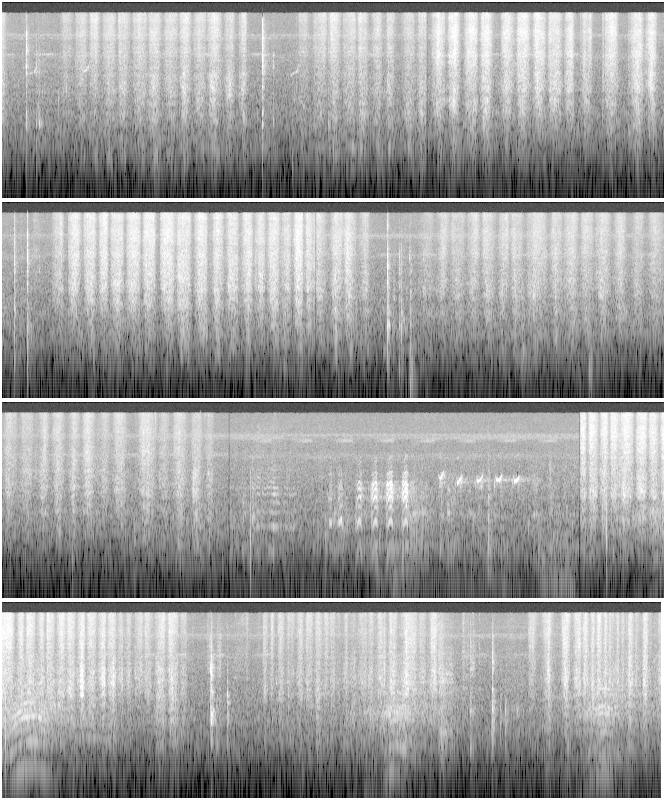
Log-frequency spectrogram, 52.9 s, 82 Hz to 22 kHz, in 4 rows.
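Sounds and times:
hand saw cutting wood: 0:01.2 - 0:04.9, 0:06.1 - 0:13.1, 0:14.3 - 0:20.6, 0:38.0 - 0:43.4, 0:45.0 - 0:48.8, 0:50.3 - 0:52.9
bird calling: 0:32.9 - 0:37.3.

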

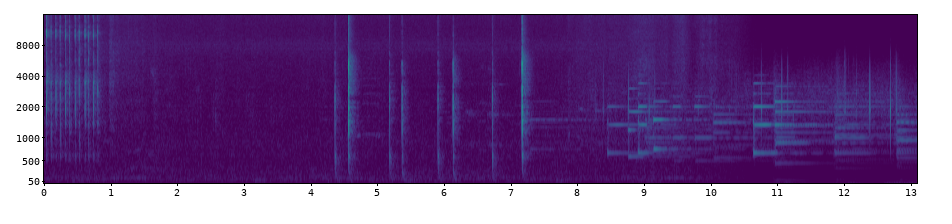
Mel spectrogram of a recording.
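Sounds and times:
mechanical keyboard clicks: 0:00.0 - 0:00.9
background music with held notes: 0:07.2 - 0:13.0.

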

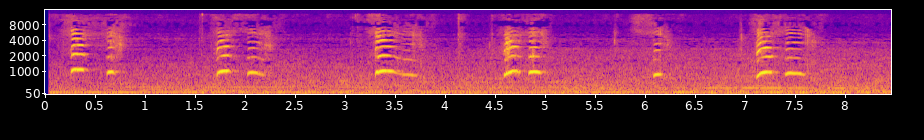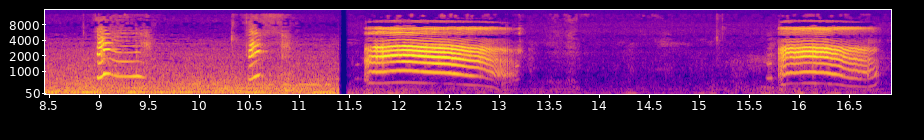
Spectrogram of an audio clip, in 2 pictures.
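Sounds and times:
steady low hum: 0:00.0 - 0:11.4
cat meowing: 0:00.1 - 0:00.9, 0:01.5 - 0:05.2, 0:05.9 - 0:07.9, 0:08.8 - 0:09.6, 0:10.4 - 0:11.0, 0:11.6 - 0:13.2, 0:15.6 - 0:16.8.

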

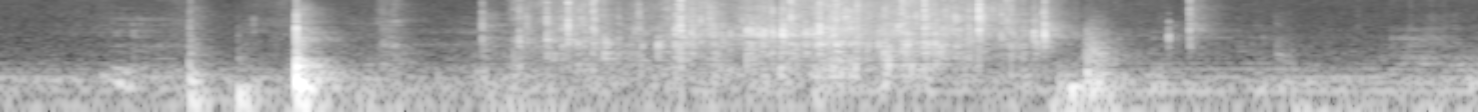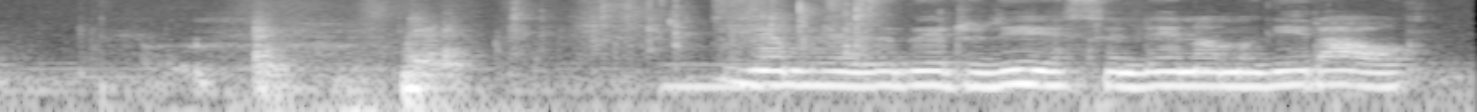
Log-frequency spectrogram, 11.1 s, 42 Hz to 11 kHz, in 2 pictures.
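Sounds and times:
packaging crinkling: 0:01.8 - 0:04.6, 0:07.4 - 0:09.2.

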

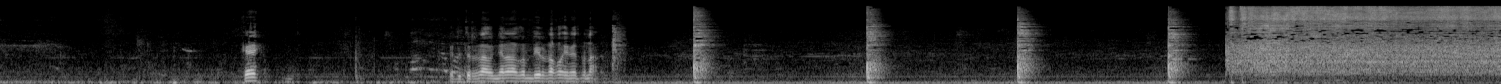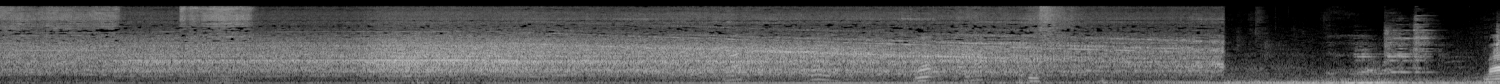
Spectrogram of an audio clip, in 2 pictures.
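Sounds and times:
cut-off saw grinding: 0:12.3 - 0:27.3
hammer clanging on steel: 0:28.8 - 0:29.5.

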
